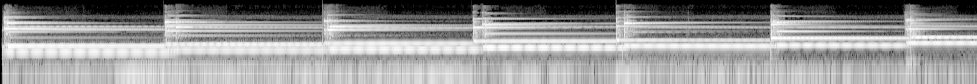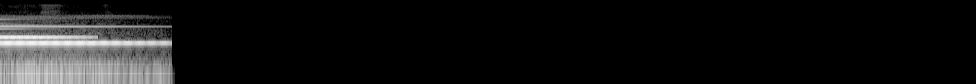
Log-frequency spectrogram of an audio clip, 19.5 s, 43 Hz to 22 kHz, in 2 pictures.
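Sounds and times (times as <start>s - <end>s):
musical scale: 0.0s - 11.5s.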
